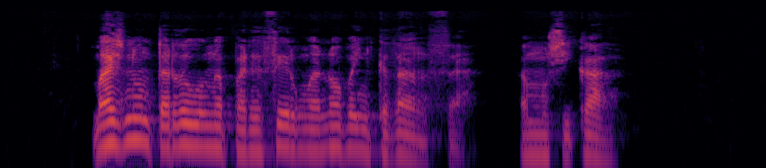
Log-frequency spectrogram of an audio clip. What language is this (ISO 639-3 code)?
glg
